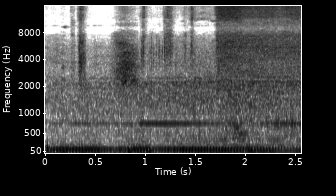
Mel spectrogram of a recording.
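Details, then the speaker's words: 2009 Buick LaCrosse with a crank-no-start complaint, after replacing the crankshaft position sensor: it starts right away and idles with a deep, even rumble and no misses or knocks, healthy. "Engine sounds good. All good to go."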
